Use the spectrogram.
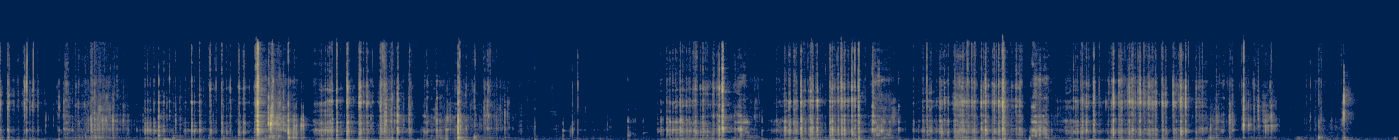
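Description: A hand with long dark nails holds a solid white rectangular bar of dry soap and shaves it with a utility-knife blade, with flakes piling up. The scraping gives bright, crisp, crackly rasps in quick bursts, with a brief pause midway. The shaving then resumes in the same texture until the end.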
